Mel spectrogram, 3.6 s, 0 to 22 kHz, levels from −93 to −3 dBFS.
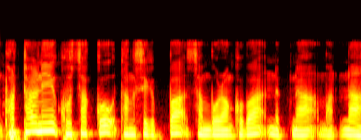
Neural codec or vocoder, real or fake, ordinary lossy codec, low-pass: none; real; none; 7.2 kHz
